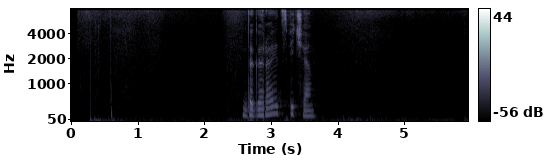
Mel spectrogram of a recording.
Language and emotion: Russian, neutral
